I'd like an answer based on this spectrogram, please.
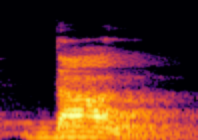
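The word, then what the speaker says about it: دال: তারপর আসছে দাল। দাল বলার সময় আমি বলেছিলাম এখান থেকে জিভের মাঝখান থেকে যে অক্ষরগুলো উচ্চারণ হবে ত, দাল, তা, জ, ডাল, সা, এই 6টি অক্ষর জিভের মাঝখান হতে উচ্চারিত হবে।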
